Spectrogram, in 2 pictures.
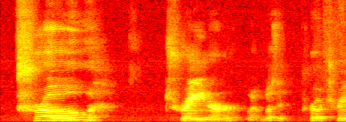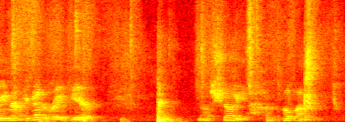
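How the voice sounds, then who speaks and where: With audible room echo, a man speaks at a fairly slow pace and a fairly high pitch, using ordinary pitch variation while his loudness swings widely. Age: 70s. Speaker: flight sim hobbyist video maker. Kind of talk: casual tutorial-style vlog. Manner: halting, with many fillers.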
